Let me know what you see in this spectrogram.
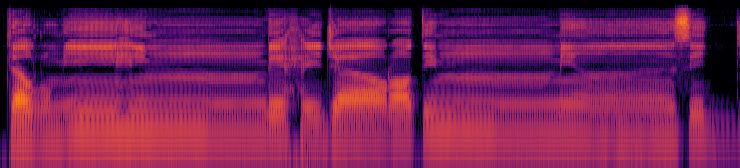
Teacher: nun sukun bertemu dengan sin itu adalah ikhfa jadi harus tahan. Jadi bacanya tarmihim bihijaratim min sijil.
